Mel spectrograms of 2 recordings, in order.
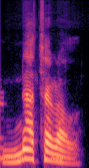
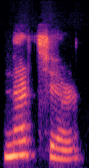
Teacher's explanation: TU sound very often in British English we sound like cha.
